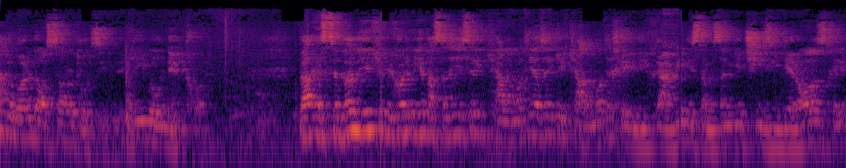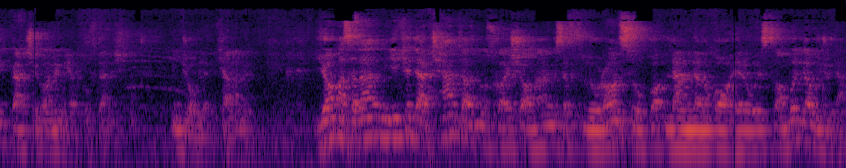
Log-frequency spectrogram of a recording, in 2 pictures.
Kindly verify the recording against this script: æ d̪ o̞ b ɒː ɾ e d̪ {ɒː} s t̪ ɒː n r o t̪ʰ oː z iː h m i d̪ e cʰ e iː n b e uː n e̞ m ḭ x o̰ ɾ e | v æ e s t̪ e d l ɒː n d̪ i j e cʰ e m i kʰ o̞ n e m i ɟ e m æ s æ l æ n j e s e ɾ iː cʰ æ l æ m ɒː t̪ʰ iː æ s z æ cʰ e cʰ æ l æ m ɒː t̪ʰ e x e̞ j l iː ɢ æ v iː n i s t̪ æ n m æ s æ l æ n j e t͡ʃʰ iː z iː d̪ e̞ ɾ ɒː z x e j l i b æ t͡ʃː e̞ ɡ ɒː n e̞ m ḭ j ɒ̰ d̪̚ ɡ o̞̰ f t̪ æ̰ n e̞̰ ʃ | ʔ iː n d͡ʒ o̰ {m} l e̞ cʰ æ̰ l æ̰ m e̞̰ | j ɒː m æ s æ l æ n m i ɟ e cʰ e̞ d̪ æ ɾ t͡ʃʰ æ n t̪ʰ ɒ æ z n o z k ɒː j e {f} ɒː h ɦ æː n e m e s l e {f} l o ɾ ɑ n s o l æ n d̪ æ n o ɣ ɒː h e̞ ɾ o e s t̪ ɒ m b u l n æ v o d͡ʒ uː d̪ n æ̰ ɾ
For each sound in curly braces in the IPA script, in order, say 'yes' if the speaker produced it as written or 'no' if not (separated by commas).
yes, yes, no, yes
